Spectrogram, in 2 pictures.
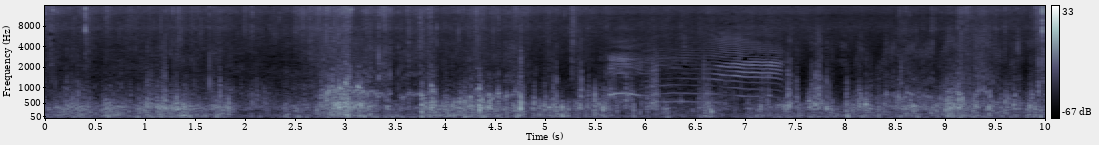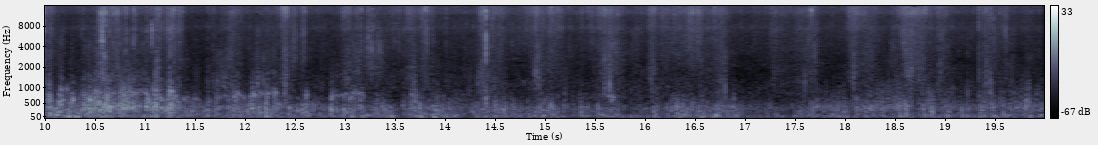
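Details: Sheep grazing alongside cows on a meadow by a lake. A single wavering, tremulous bleat with a shaking, vibrato quality rises out of a steady low rustling and trampling background, roughly a third of the way in.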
